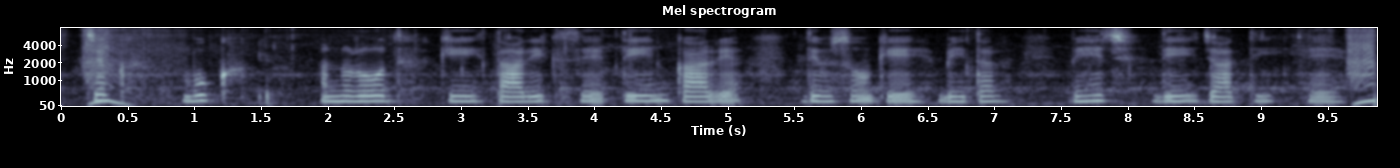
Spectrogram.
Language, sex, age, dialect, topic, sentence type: Hindi, female, 36-40, Garhwali, banking, statement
